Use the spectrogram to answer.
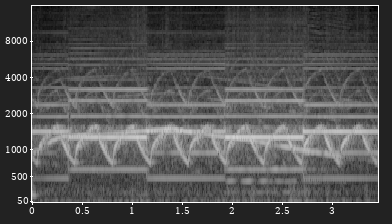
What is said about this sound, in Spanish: El sonido de la alarma activó el plan de evacuación y de inmediato se escucharon las sirenas de bomberos, ambulancias y otras unidades de emergencias.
